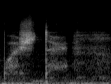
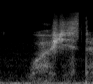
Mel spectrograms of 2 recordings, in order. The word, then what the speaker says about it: Worcester: Worcester, and I would pronounce it like Worcester sauce. Yeah, because that's literally how it's spelled.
